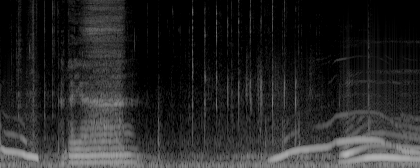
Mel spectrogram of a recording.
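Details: Cats, a mother warning an unwelcome visitor to protect her kittens and kittens plaintively seeking her: drawn-out, wavering meows that rise and fall, a harsh noisy cry early on, with clicks and rustling in between.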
